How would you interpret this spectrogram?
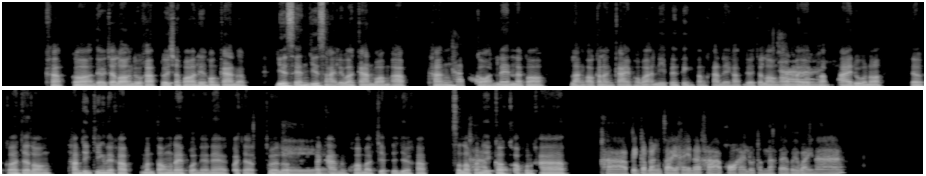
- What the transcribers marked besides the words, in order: tapping
- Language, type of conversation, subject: Thai, advice, ถ้าฉันกลัวที่จะเริ่มออกกำลังกายและไม่รู้จะเริ่มอย่างไร ควรเริ่มแบบไหนดี?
